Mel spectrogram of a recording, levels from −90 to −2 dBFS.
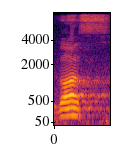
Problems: background sounds at intervals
